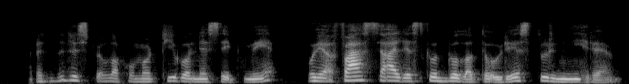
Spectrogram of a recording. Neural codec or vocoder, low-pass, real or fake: codec, 16 kHz in and 24 kHz out, 0.6 kbps, FocalCodec, streaming, 4096 codes; 7.2 kHz; fake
